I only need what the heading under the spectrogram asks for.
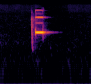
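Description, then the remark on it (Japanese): A phone rings with one short, bright electronic tone as a call comes in, a brief beep-like burst with a steady pitch that fades quickly, heard clearly on its own with no talking. “なんか電話かかってきたんだけど。ほら、やっぱりさ早速かかってきたじゃん。”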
